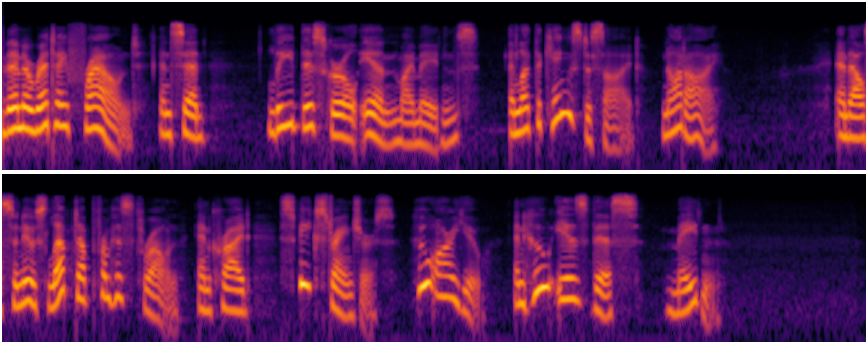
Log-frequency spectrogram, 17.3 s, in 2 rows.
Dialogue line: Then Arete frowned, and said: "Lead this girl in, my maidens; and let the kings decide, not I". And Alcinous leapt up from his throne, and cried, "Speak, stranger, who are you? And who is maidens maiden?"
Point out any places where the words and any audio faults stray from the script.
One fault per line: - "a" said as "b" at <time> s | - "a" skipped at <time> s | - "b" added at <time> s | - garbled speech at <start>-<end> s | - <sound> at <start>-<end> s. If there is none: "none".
- "stranger" said as "strangers" at 11.8 s
- "maidens" said as "this" at 14.6 s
